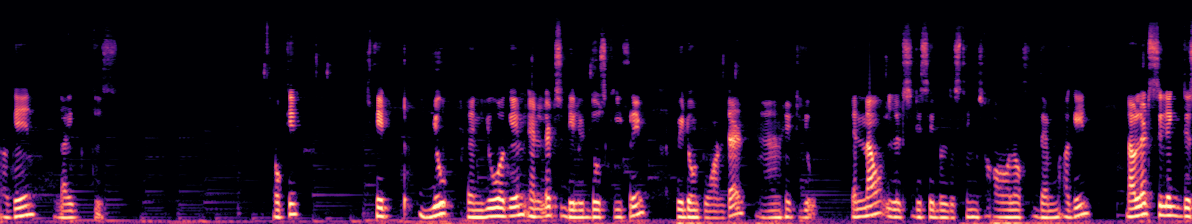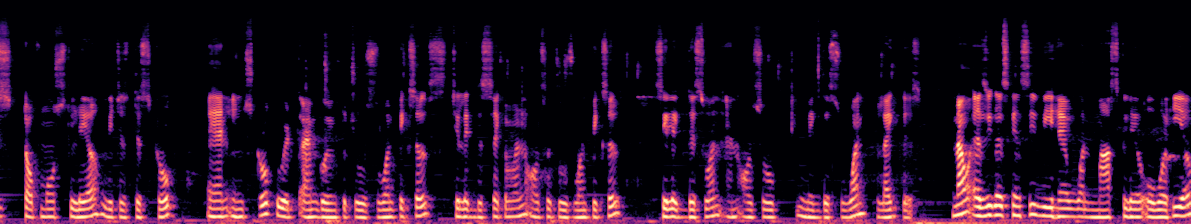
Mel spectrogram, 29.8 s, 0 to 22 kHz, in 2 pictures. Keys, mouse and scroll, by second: 4.4 u, 5.6 u, 6.6-7.5 click, 9.0 click, 9.5 u, 11.0-11.6 drag, 15.5-17.1 scroll down 1, 17.8 click, 18.9 Return, 19.9 click, 21.7 Return, 22.7 click, 25.1 Return, 25.9 click.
